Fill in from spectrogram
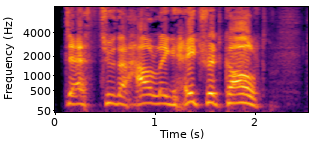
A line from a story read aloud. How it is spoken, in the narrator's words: they will yell out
